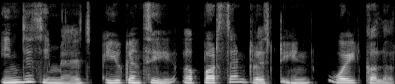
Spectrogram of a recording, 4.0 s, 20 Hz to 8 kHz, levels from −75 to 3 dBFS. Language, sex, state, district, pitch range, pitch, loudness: English, male, Karnataka, Bangalore, 165-205 Hz, 190 Hz, -20 LUFS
